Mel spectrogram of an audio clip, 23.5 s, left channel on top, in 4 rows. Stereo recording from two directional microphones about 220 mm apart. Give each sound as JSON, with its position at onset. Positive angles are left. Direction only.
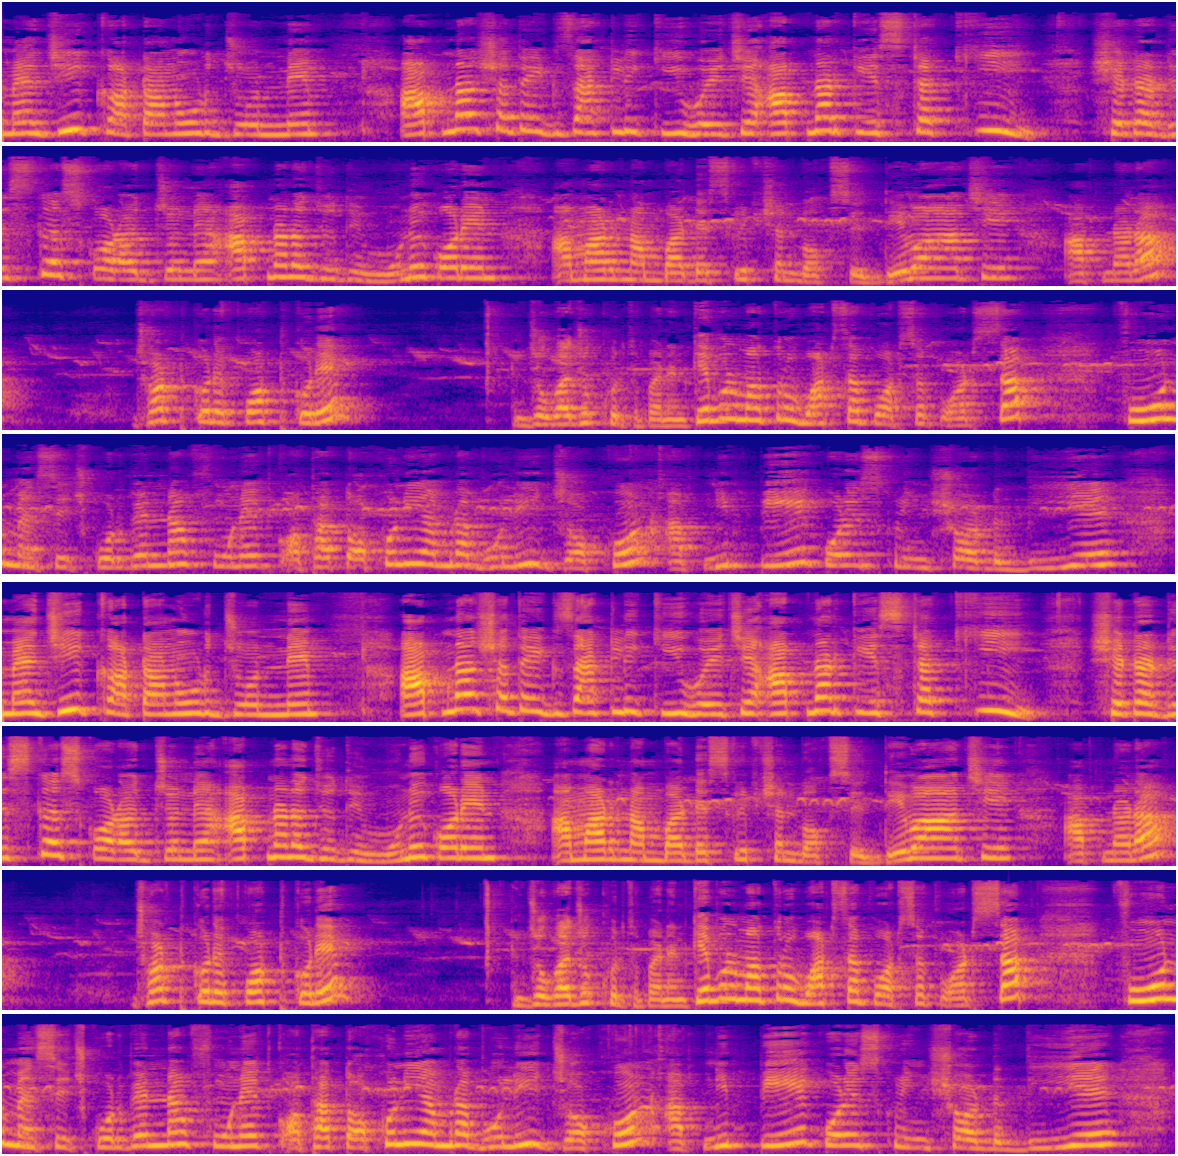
{"t": 0.0, "sound": "a woman's voice", "side_deg": -35}
{"t": 5.5, "sound": "a woman's voice", "side_deg": -45}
